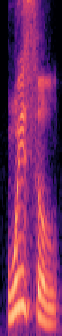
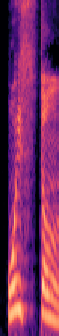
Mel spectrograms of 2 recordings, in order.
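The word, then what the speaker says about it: whistle: ফ্যাসেন ক্রিসেন বুঝছেন তারপরে দেখেন শব্দের শেষে এসটি এলই থাকলে টি সাইলেন্ট যেমন ক্যাসল ক্যাস্টল না হাসল হাসল না উসল উস্টল না বুঝছেন আর ডবলিউ এইচ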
